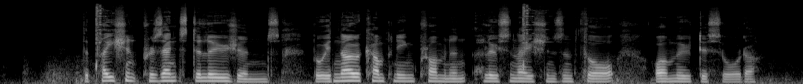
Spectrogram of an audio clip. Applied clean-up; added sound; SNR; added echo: none; Thunder + Shatter; 19 dB; none.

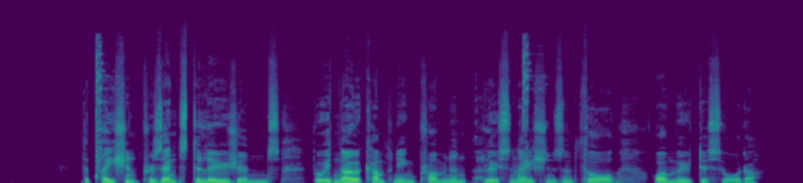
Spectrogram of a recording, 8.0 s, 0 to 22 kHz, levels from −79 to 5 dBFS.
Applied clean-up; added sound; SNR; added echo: neural mask model Resemble Enhance denoiser.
